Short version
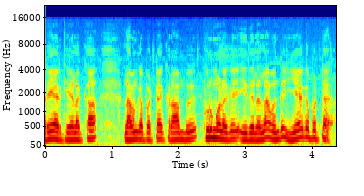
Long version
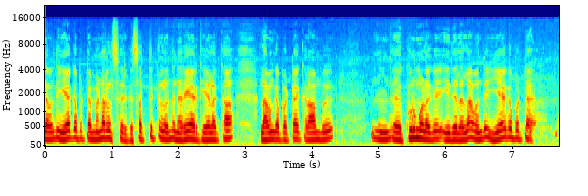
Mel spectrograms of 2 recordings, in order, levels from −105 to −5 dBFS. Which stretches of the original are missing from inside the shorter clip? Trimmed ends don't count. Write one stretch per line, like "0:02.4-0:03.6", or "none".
0:04.4-0:05.4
